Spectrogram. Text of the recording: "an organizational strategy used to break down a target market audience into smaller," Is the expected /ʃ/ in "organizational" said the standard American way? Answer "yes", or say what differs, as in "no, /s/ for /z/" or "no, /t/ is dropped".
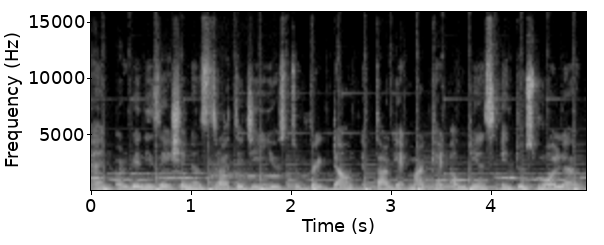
yes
